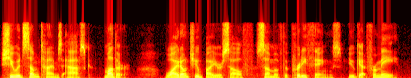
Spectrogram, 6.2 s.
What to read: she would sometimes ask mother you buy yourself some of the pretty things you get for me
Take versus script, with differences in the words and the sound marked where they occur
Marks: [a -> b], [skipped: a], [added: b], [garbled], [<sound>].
she would sometimes ask mother [added: why don't] you buy [dropout] yourself some of the pretty things you get for me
